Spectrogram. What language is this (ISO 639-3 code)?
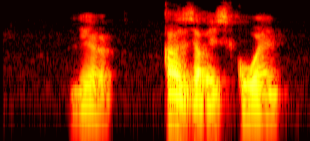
kab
